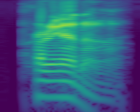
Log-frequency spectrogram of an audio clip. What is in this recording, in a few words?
"prana", American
